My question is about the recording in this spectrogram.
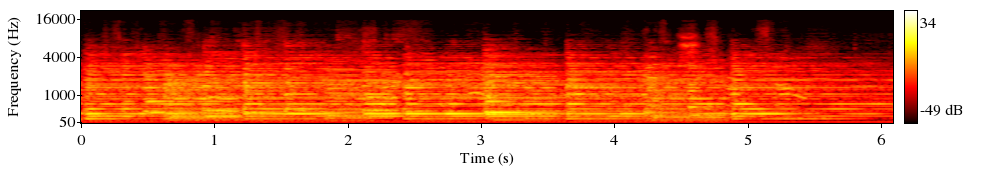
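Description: Piano playing a slow hymn introduction in held chords, with the notes changing every second or so, ahead of the choir's entry.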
